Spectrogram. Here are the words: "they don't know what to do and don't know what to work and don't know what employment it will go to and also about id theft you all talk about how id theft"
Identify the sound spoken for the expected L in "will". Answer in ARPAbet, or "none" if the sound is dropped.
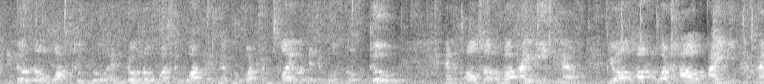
N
